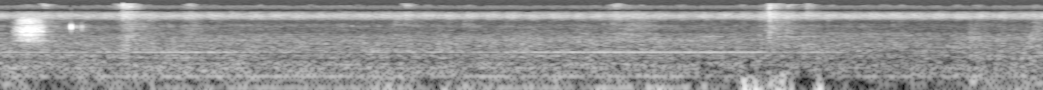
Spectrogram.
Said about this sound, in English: Listen. Oh, something kicked on. The, the laundry kicked on. The, the dryer kicked on.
